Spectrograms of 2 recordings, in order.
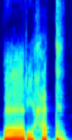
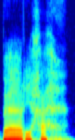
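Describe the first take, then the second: First: The word ends with a t sound. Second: The word ends with an h sound. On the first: "boleh juga dibaca dengan tetap dengan ta" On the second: "di situ diakhiri dengan hak"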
